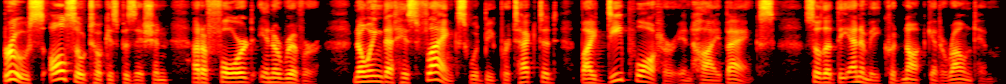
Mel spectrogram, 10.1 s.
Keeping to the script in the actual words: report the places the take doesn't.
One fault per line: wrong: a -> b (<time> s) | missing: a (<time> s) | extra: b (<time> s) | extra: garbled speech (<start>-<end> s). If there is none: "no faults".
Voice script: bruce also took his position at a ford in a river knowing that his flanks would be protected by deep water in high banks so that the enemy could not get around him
no faults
